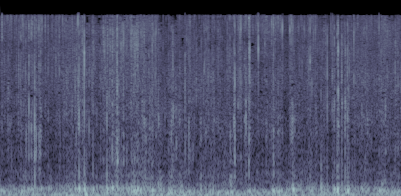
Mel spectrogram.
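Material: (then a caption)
Foam. A hand-sized, soft, blue textured foam scrub sponge is scratched with long acrylic nails close to the microphone. The result is a steady, dense scratching and crinkling texture with bright, hissy high detail over a low, rumbly body, dotted with quick crackly accents that die away instantly.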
